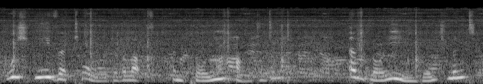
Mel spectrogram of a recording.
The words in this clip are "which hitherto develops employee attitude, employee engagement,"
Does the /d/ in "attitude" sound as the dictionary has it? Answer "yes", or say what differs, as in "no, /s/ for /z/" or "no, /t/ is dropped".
no, /d/ is dropped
